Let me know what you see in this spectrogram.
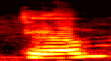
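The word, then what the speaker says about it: תהום: Après tu as E. Le va avec le va le va Non non c'est c'est c'est en haut là c'est voilà et puis tu prononces le même à la fin ça fait thom thom qui signifie quoi alors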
